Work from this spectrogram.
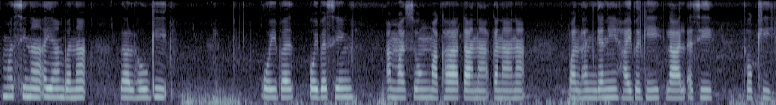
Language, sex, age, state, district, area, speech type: Manipuri, female, 18-30, Manipur, Thoubal, rural, read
